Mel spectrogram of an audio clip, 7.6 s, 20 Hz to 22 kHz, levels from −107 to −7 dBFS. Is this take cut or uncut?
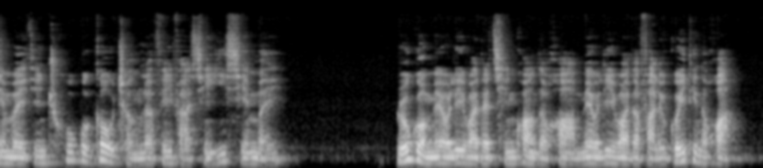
uncut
